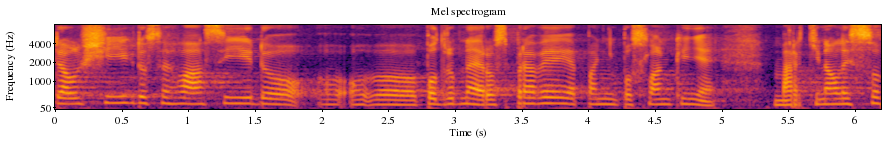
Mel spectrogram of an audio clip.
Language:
Czech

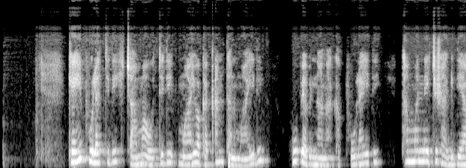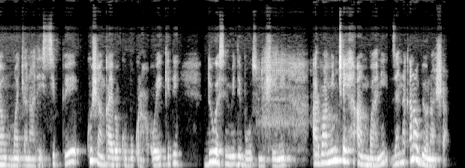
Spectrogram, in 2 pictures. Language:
Wolaytta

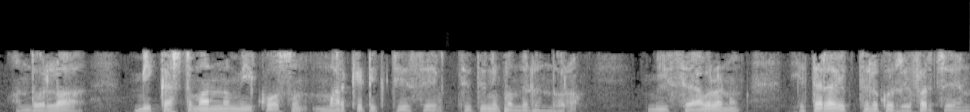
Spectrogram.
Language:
Telugu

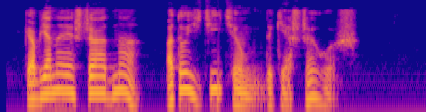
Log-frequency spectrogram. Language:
Belarusian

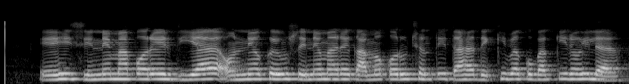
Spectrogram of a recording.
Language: Odia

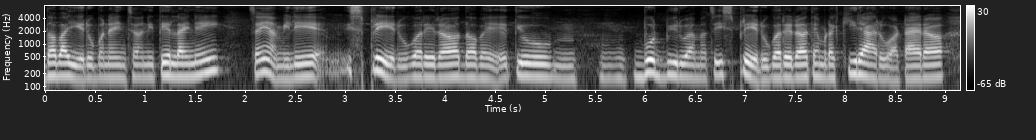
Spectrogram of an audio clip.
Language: Nepali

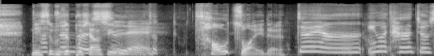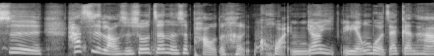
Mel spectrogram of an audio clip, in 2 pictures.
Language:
Chinese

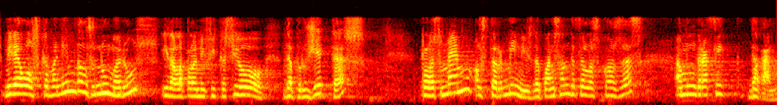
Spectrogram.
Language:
Catalan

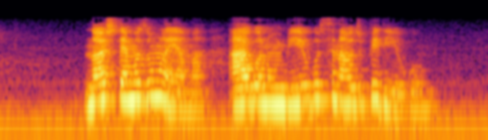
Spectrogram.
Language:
Portuguese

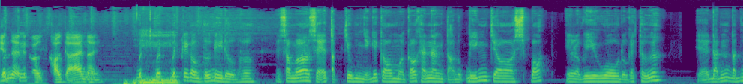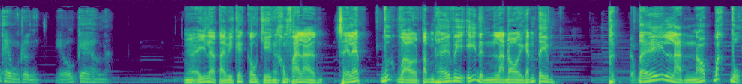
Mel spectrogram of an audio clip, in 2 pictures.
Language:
Vietnamese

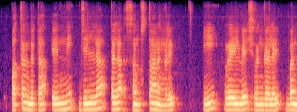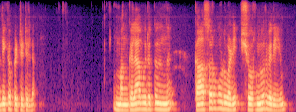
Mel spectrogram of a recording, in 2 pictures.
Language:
Malayalam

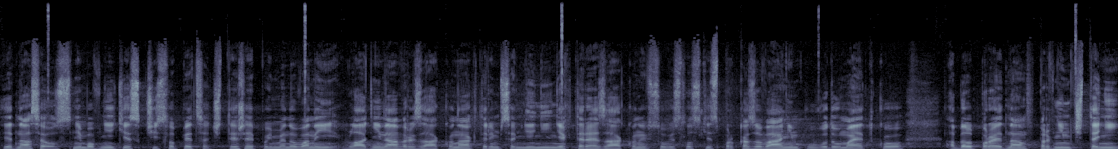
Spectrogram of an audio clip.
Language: Czech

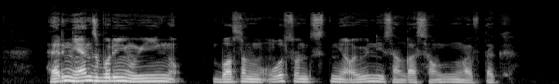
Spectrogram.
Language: Mongolian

